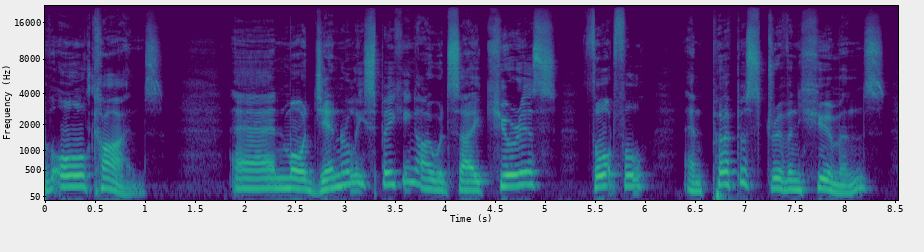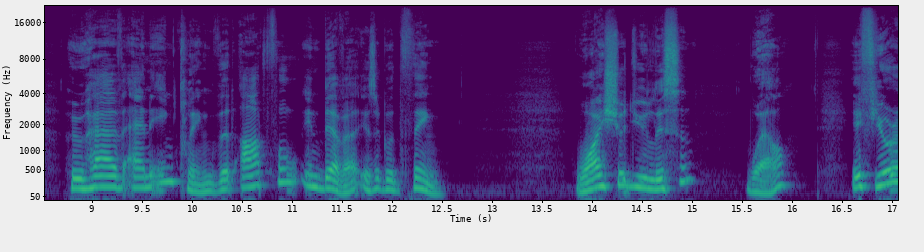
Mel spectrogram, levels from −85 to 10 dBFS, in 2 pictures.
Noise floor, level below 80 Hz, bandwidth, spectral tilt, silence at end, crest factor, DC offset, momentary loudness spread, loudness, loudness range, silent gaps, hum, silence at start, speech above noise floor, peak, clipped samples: -68 dBFS; -56 dBFS; over 20 kHz; -5 dB/octave; 0 s; 16 dB; under 0.1%; 10 LU; -27 LUFS; 3 LU; none; none; 0 s; 42 dB; -12 dBFS; under 0.1%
